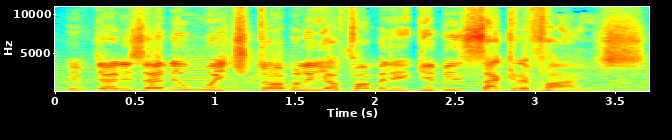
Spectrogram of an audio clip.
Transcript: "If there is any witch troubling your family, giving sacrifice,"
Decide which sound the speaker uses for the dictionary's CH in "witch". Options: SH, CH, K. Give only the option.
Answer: CH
